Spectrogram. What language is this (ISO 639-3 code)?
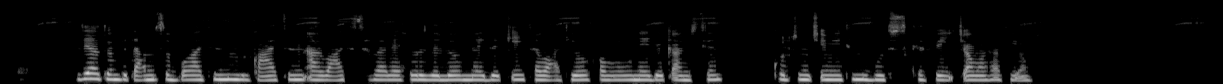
tir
